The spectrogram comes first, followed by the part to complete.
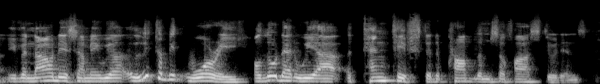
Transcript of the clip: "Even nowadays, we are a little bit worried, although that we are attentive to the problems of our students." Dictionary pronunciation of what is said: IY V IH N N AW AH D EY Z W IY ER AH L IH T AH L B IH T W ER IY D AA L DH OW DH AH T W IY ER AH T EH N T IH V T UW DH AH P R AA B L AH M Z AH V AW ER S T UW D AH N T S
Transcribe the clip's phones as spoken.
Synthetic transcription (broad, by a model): IY V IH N N AW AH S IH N W IY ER AH L IH T AH L B IH T W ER IY AA L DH OW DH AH T W IY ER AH T EH N T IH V T UW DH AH P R AA B L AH M S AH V AW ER S T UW D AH N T S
